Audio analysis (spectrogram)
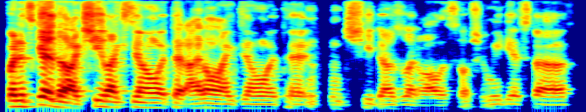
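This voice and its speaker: A man's voice: on the low side, racing, darkish tone. A man being interviewed as a guest, talking casually with many "likes" and "you know what I mean"s and frequent restarts. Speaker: snake breeder, guest.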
